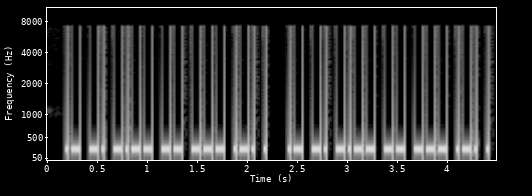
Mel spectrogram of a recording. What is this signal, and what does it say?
Morse code, heard as a keyed tone, about 40 wpm, 250 Hz. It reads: ANYMORE ANYMORE
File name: morse / morse-training-40WPM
